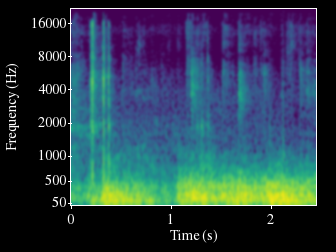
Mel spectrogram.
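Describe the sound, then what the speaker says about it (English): Rain pours steadily outside an open window, with sharp cracks of nearby thunder near the start over a continuous loud hiss of falling rain. "It's raining outside."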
